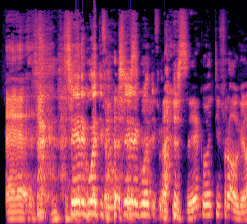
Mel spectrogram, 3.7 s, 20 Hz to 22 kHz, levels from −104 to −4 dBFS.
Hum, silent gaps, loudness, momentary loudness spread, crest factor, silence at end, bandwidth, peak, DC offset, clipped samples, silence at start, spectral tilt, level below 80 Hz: none; none; -14 LUFS; 7 LU; 14 dB; 0 s; 18.5 kHz; 0 dBFS; under 0.1%; under 0.1%; 0.1 s; -3 dB/octave; -62 dBFS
